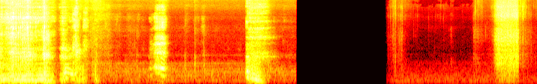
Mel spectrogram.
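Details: Acted snoring in a comedy sketch: a few loud, rough, rattling snorts separated by quiet pauses, then a softer breath near the end; snoring from vibration of the relaxed soft palate.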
